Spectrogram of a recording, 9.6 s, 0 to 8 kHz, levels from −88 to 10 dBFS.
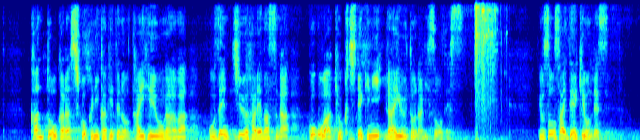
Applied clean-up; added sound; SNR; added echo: neural separator model SepFormer DNS4.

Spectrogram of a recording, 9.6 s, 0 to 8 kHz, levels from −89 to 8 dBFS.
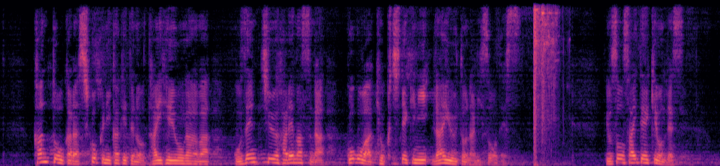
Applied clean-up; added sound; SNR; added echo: none; Coin (dropping); 3 dB; reverberation time 2.1 s.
